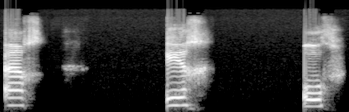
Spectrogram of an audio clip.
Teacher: जो खा है ना, ये गले के इब्तिदाई हिस्से से अदा होता है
